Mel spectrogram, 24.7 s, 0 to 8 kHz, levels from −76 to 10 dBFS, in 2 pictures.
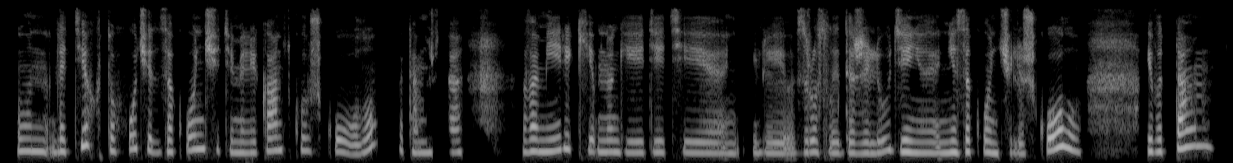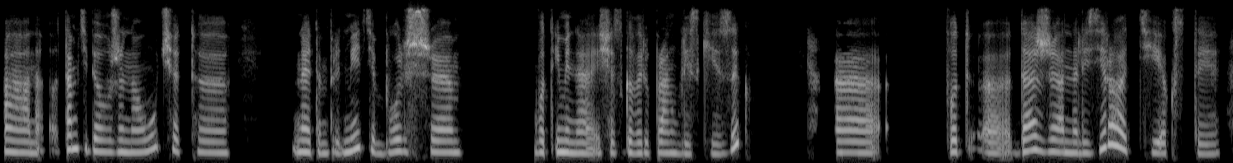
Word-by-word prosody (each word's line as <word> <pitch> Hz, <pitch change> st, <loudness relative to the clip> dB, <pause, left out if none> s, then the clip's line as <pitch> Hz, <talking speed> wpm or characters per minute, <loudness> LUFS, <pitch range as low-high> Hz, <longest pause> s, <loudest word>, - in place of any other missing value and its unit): он 225 Hz, -2 st, -2 dB
для 220 Hz, +1 st, -2 dB
тех, 320 Hz, +9 st, -1 dB
кто 230 Hz, -, -6 dB
хочет 235 Hz, -2 st, -2 dB
закончить 245 Hz, +3 st, 0 dB
американскую 230 Hz, +5 st, -3 dB
школу, 220 Hz, -, -4 dB, 0.2 s
потому 205 Hz, -5 st, -6 dB
что 205 Hz, +1 st, -5 dB, 0.6 s
в 215 Hz, +1 st, -4 dB
Америке 225 Hz, +1 st, 0 dB
многие 210 Hz, -1 st, -3 dB
дети 195 Hz, -2 st, -4 dB
или 195 Hz, -1 st, -5 dB
взрослые, 205 Hz, -2 st, -4 dB
даже 195 Hz, 0 st, +2 dB
люди, 215 Hz, +4 st, -3 dB
н 195 Hz, -2 st, 0 dB
не 205 Hz, +1 st, +2 dB
закончили 200 Hz, -1 st, -1 dB
школу. 245 Hz, +4 st, +2 dB, 0.6 s
И 220 Hz, -, +2 dB
вот 220 Hz, 0 st, -3 dB
там, 310 Hz, +2 st, +2 dB, 0.2 s
а, 205 Hz, -2 st, +3 dB
на, -, -, -2 dB
а, 255 Hz, +5 st, +2 dB
тебя 240 Hz, -5 st, 0 dB
уже 215 Hz, 0 st, +1 dB
научат, 220 Hz, +3 st, +1 dB
э, 200 Hz, -1 st, -1 dB, 0.6 s
на 215 Hz, -2 st, +4 dB
этом 195 Hz, -2 st, -1 dB
предмете 225 Hz, +5 st, 0 dB
больше, 205 Hz, +1 st, +6 dB, 0.7 s
вот 205 Hz, 0 st, -2 dB
именно, 200 Hz, -2 st, +3 dB
я -, -, -3 dB
щас 190 Hz, -1 st, +1 dB
говорю 195 Hz, -1 st, 0 dB
про 200 Hz, 0 st, +2 dB
английский 185 Hz, 0 st, -4 dB
язык, 190 Hz, -, 0 dB, 0.9 s
э, 205 Hz, -1 st, +4 dB, 0.7 s
вот, 215 Hz, 0 st, 0 dB
э, 100 Hz, -, -1 dB
даже 220 Hz, +2 st, +5 dB
анализировать 210 Hz, -, +3 dB
тексты, 185 Hz, -2 st, -4 dB
210 Hz, 120 wpm, -24 LUFS, 195-230 Hz, 0.9 s, больше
